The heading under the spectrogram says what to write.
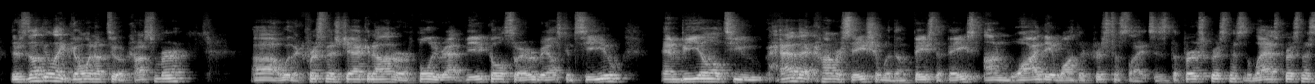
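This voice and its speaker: Lively business owner, roomy echo. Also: male voice, mid-range voice. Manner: animated, salesy, quick asides. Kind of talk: business interview.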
